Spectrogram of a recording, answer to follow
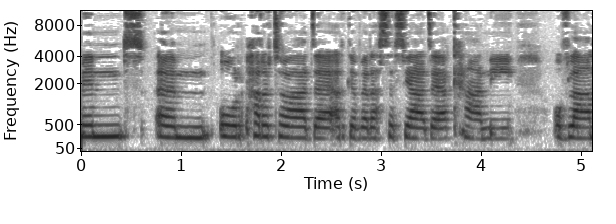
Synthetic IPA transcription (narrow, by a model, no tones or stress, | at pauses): mɪndəːmɔrpʰaɾətʰɔadɛarɡəvɛɾasɛsjadɛakʰaniɔvlˠaː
